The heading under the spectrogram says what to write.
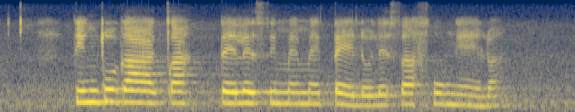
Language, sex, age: Swati, female, 19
